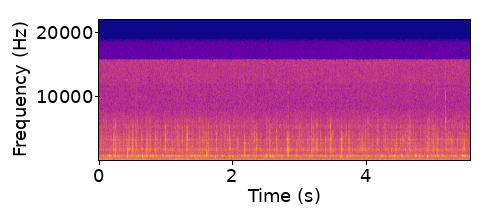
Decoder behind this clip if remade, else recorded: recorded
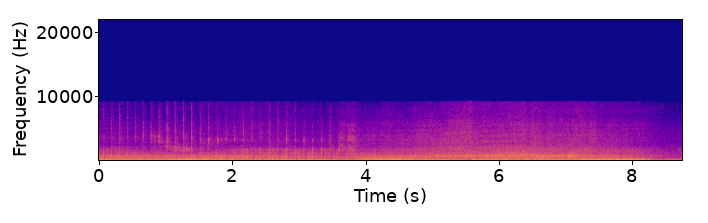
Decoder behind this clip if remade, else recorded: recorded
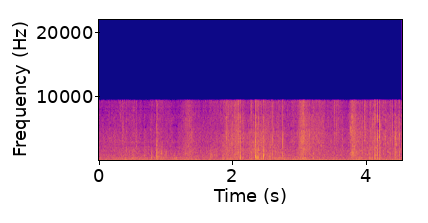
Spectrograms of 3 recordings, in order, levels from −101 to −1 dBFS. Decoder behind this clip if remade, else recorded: remade, vocoder, WaveNeXt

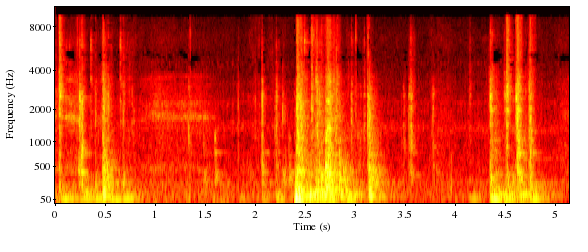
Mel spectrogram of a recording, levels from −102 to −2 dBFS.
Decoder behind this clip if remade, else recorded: recorded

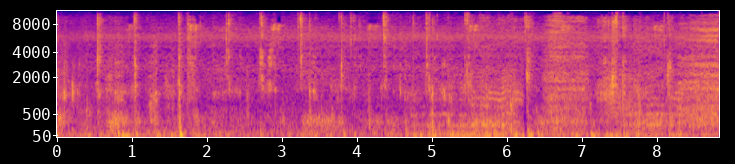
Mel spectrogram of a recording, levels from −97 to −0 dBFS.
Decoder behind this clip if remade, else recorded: remade, vocoder, BigVGAN v2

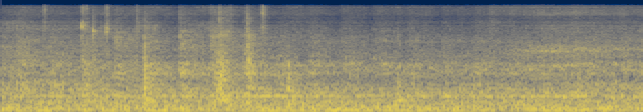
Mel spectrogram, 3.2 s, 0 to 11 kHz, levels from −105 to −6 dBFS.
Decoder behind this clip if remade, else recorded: remade, autoencoder, DAC-VAE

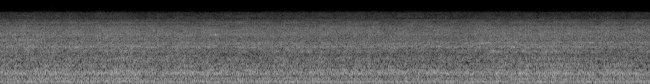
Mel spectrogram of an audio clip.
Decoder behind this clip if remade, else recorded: remade, autoencoder, DAC-VAE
